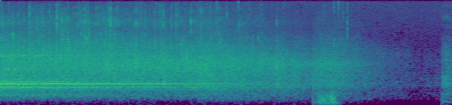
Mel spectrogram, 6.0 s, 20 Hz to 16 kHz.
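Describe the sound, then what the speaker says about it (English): Audience applause at the G20 Interfaith Summit welcoming a speaker, Rodrigo Vitorino Souza Alves, fairly faint and gradually fading away, with a brief bump of handling noise near the end. "Please put your hands together and welcome with a round of applause"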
